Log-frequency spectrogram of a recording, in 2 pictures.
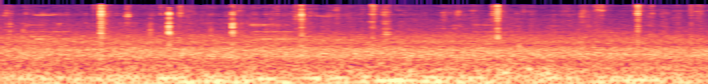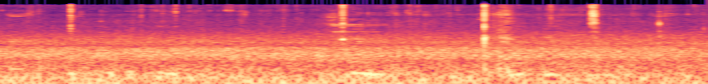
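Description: Puppies rooting and chewing among dry leaves and twigs, giving scattered small crackles, snaps and clicks over a steady low rumble.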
